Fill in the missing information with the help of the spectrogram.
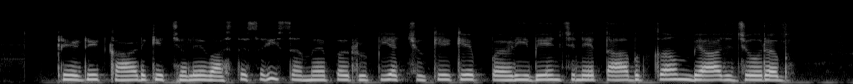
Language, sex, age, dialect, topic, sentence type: Maithili, female, 41-45, Angika, banking, question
